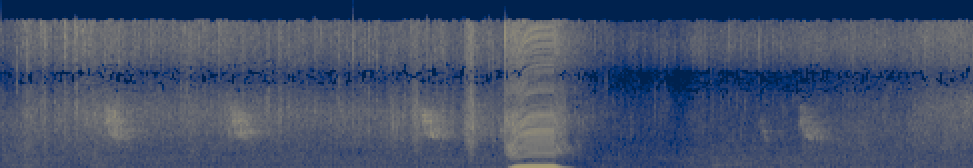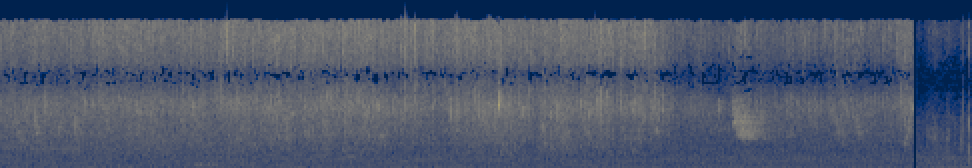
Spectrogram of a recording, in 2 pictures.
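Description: Faint short chirps of small birds every few seconds, broken about five seconds in by one loud cry under a second long that rises in pitch, holds and falls away.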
